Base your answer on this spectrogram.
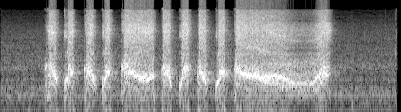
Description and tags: scratching sound effect made with my mouth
